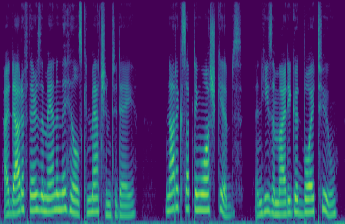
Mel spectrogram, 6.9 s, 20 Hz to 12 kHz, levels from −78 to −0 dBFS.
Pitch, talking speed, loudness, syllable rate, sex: 200 Hz, 215 wpm, -18 LUFS, 5.0 syllables/s, female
